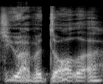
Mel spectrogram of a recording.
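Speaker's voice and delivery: menacing, looming, scary, imposing voice. Retelling a lady coming up to them at 3 a.m.: imitating a scary imposing voice. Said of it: "in the like this scary imposing voice".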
